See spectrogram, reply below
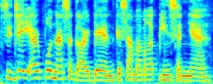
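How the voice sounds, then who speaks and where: An actress with a Filipino accent playing a forbearing wife and dutiful daughter in an audio drama. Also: female voice, lowish voice, moderate pace, a little hiss or hum, close to an everyday voice. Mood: cheerful, excusing. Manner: respectful, expressive. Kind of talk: Filipino radio-style drama acting.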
